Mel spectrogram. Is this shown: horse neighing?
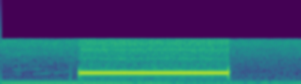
no

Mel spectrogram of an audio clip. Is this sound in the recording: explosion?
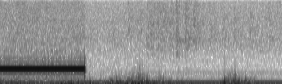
no

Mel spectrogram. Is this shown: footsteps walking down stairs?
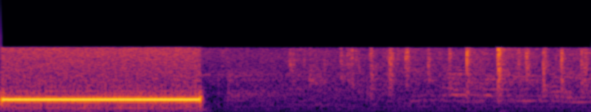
no

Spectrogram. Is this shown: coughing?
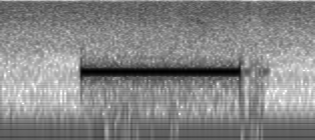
no

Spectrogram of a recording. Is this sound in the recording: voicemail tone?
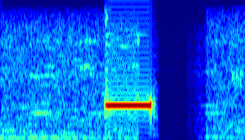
yes

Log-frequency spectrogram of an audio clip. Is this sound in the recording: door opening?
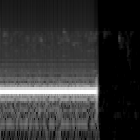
no

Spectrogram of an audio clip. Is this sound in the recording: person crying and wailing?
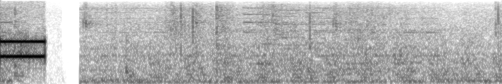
no

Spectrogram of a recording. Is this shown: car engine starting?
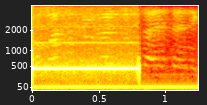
no

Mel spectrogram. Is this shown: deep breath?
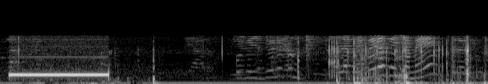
no

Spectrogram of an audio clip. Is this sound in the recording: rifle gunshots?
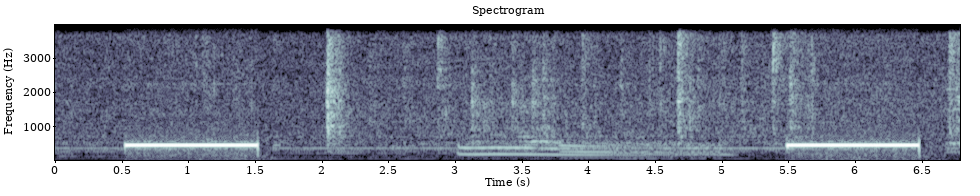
no

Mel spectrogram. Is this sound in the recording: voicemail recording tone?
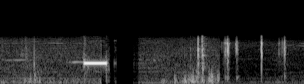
yes

